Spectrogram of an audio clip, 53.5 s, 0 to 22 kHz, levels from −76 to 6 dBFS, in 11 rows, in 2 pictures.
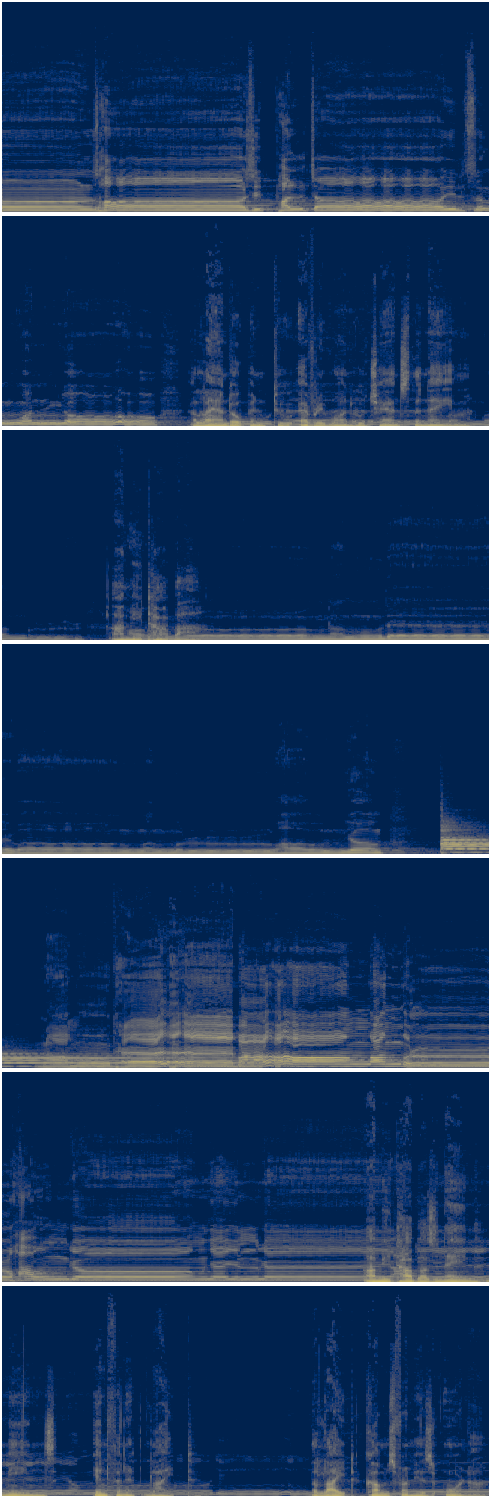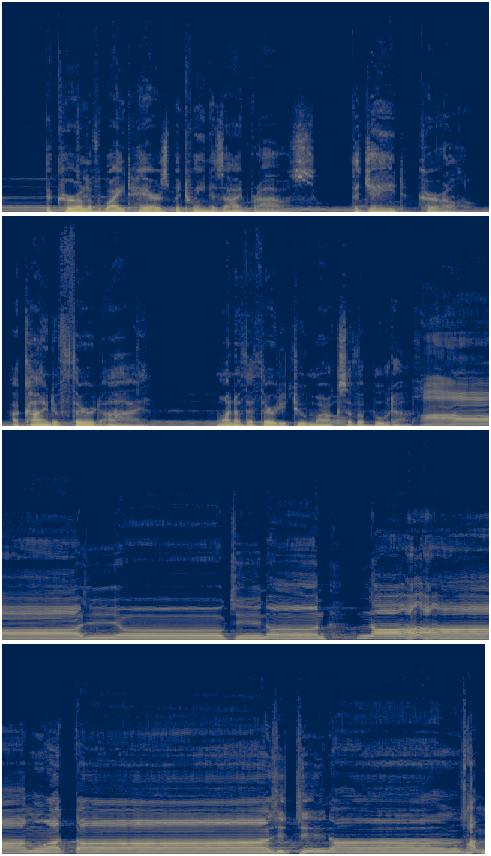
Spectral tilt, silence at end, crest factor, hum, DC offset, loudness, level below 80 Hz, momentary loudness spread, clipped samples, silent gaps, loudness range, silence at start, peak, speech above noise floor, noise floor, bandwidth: -6 dB/octave; 0 s; 18 dB; none; under 0.1%; -22 LUFS; -38 dBFS; 13 LU; under 0.1%; none; 10 LU; 0 s; -4 dBFS; 22 dB; -44 dBFS; 16.5 kHz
